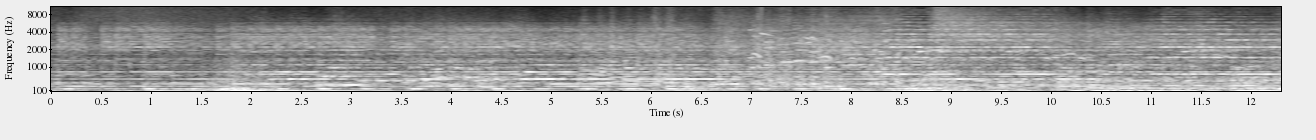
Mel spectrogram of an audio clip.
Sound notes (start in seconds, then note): 1.5 ocean, seagulls, wind noise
